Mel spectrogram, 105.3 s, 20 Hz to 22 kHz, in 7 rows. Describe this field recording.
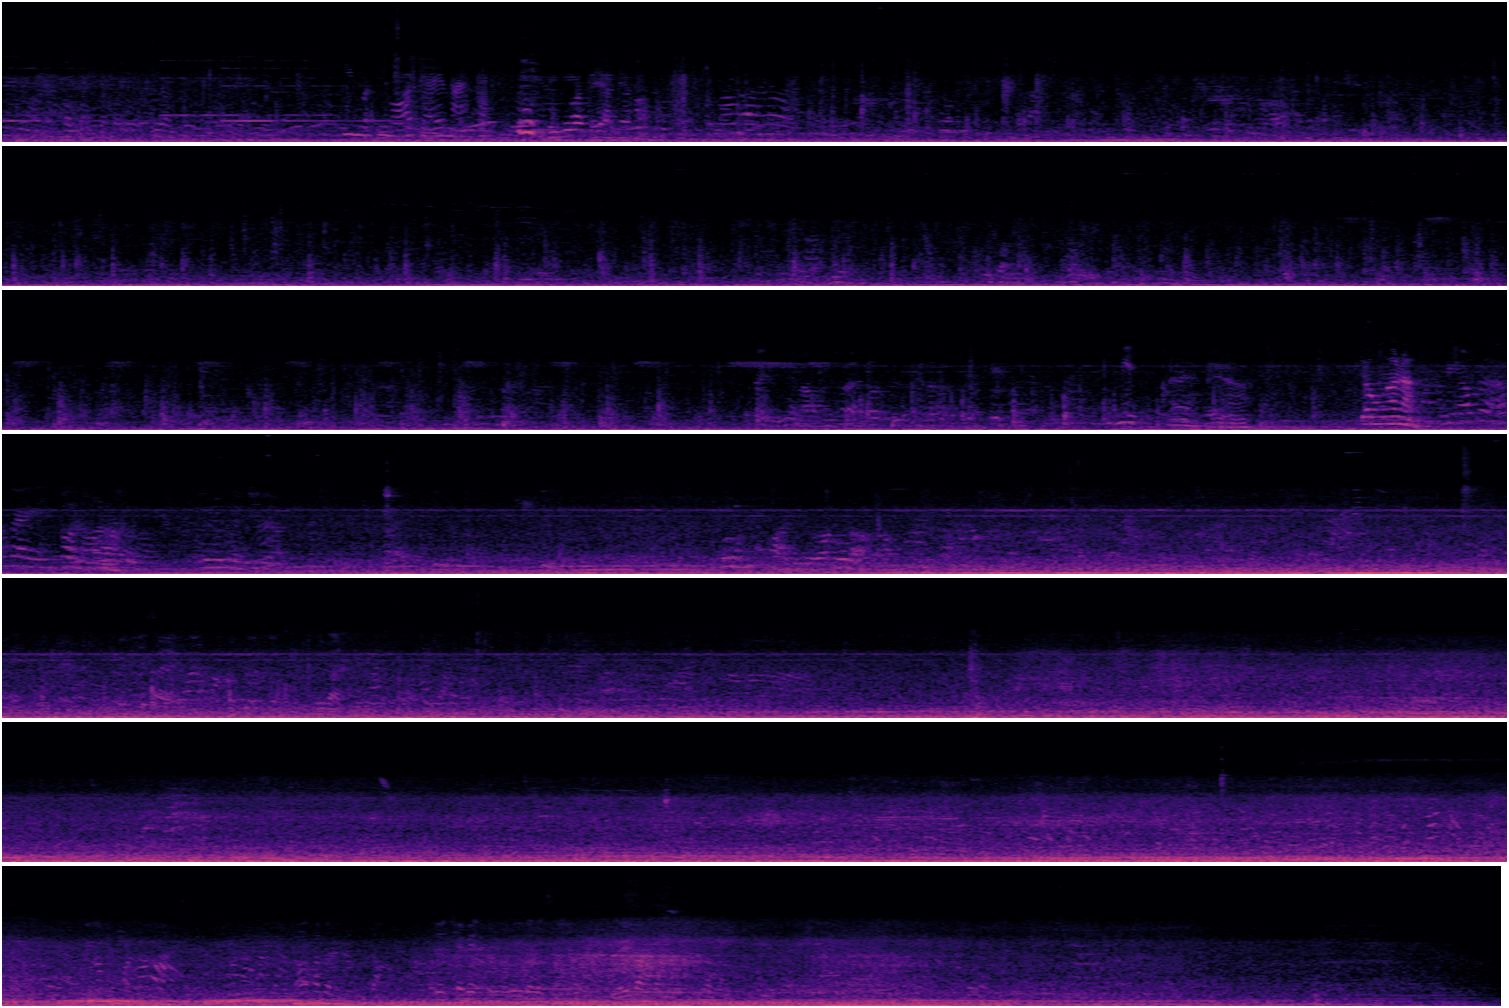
walking In the hospital, Then out of the hospital, Binaural recordings, Zoom H4n+ Soundman OKM II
